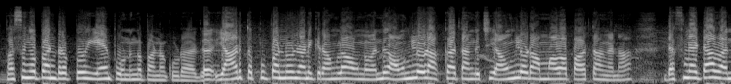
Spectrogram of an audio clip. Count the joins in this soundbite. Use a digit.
1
